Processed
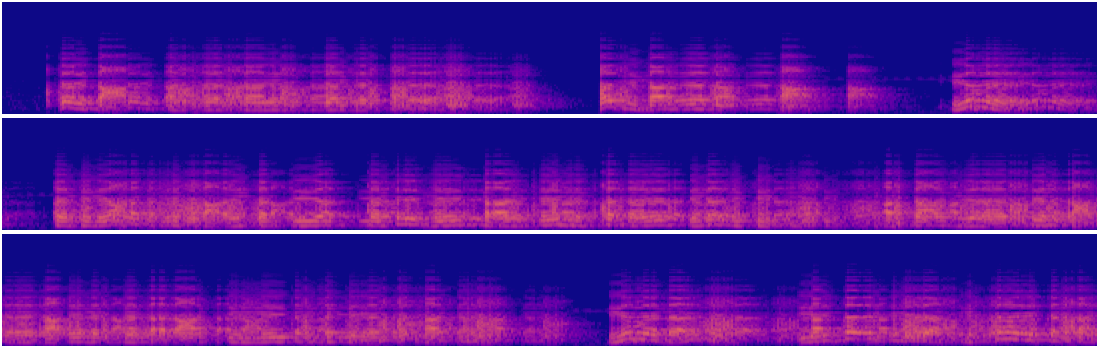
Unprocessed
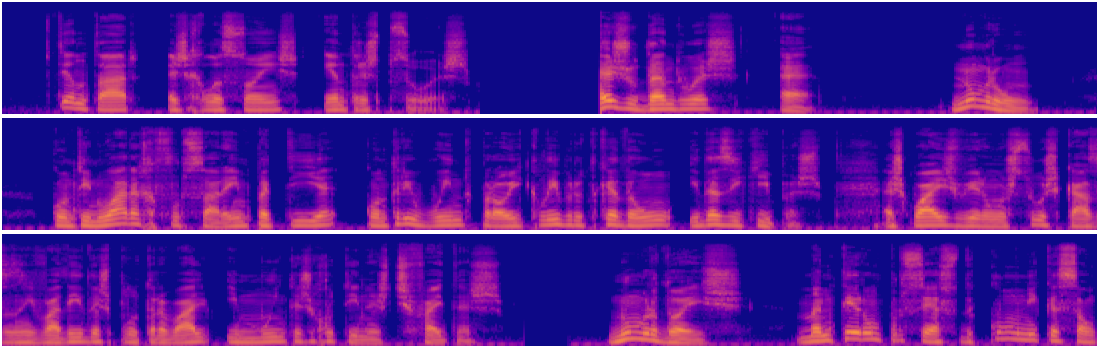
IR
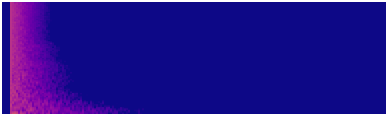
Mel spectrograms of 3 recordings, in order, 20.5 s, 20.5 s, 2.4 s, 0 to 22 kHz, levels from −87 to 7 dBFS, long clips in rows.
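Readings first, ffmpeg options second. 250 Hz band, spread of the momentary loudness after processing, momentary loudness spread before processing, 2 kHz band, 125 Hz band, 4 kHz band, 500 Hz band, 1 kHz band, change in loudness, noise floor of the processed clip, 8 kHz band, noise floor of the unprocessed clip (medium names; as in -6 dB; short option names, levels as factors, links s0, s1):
-7.5 dB, 9 LU, 13 LU, -8.5 dB, -18.5 dB, -16.0 dB, -8.5 dB, -1.0 dB, -9.0 dB, -70 dBFS, under -30 dB, -77 dBFS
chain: -filter_complex "[0:a]acompressor=threshold=0.0126:ratio=10,flanger=delay=0.1:depth=6.8:regen=-80:speed=1.3:shape=sinusoidal,acrusher=samples=31:mix=1:aa=0.000001,highpass=310,lowpass=2100,asplit=2[s0][s1];[s1]adelay=414,volume=0.398,highshelf=f=4000:g=-9.32[s2];[s0][s2]amix=inputs=2:normalize=0,asplit=2[s3][s4];[1:a]atrim=start_sample=2205,asetrate=57330,aresample=44100[s5];[s4][s5]afir=irnorm=-1:irlink=0,volume=0.473[s6];[s3][s6]amix=inputs=2:normalize=0,volume=2.37"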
